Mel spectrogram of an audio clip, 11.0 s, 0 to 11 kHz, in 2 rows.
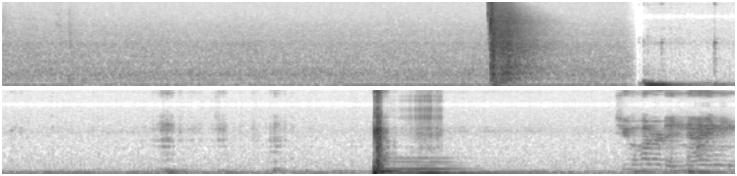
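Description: A compound bow, a 2012 PSE Vendetta DC, shot once about four seconds in: a sharp crack from the string's release that dies away quickly. After a low hum comes in, a second sharp crack with a short ring follows near the end.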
